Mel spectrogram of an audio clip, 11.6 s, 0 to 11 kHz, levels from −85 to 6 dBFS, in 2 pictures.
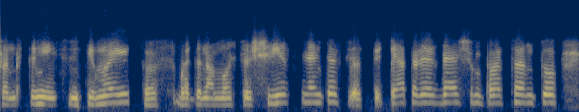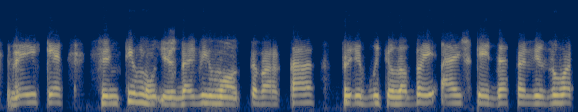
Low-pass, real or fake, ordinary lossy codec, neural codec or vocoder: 9.9 kHz; fake; Opus, 24 kbps; codec, 44.1 kHz, 2.6 kbps, SNAC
